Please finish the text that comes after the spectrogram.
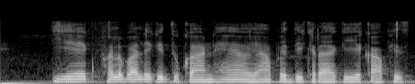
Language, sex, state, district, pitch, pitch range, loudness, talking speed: Hindi, male, Bihar, West Champaran, 115 Hz, 110-115 Hz, -16 LUFS, 230 wpm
